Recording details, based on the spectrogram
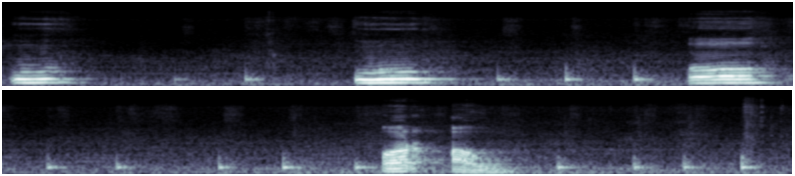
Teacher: इनका जब हम उच्चारण करते हैं तो ओष्ठों की आकृति किसके समान हो जाती है, वृत्त के समान, इसलिए इन चारों को क्या माना जाता है दोस्तों, वृत्ताकार स्वर माना जाता है।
